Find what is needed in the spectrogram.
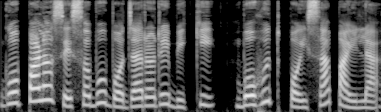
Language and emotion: Odia, neutral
